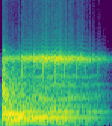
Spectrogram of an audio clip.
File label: shield in; WhiteOut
